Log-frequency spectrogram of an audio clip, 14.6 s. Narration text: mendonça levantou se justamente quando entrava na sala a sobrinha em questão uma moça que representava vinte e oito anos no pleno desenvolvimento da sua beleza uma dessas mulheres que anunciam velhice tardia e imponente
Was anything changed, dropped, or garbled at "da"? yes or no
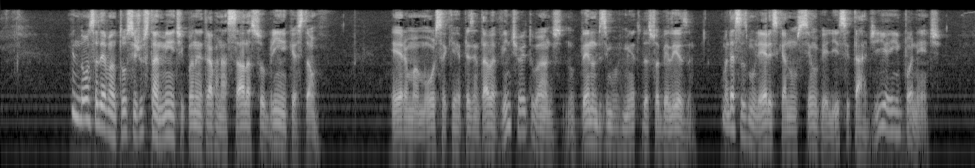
no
